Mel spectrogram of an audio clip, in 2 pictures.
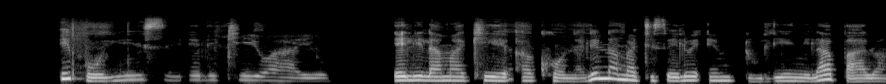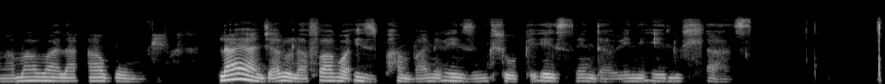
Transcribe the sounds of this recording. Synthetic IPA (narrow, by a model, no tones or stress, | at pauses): ib̥ʱoɣisielikʰijwajɔ | elilamakʰijɛʔakʰɔnalinamatʰisɛlwɛʔem̩d̥ʱulinilab̥ʱalwaŋamaβalaaβoŋvɛ | lajand͡ʒʱalɔlafaɣwaʔezipʰambʱanɛezim̩ɬɔpʰɛezisɛndʱawenieluɬaːza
